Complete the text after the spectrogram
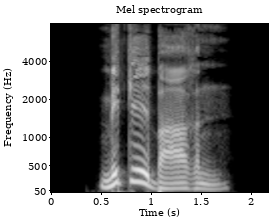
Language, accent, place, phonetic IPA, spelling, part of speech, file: German, Germany, Berlin, [ˈmɪtl̩baːʁən], mittelbaren, adjective, De-mittelbaren.ogg
- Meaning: inflection of mittelbar: 1. strong genitive masculine/neuter singular 2. weak/mixed genitive/dative all-gender singular 3. strong/weak/mixed accusative masculine singular 4. strong dative plural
